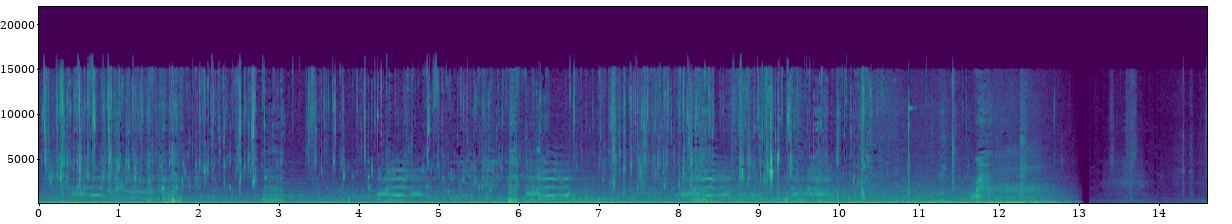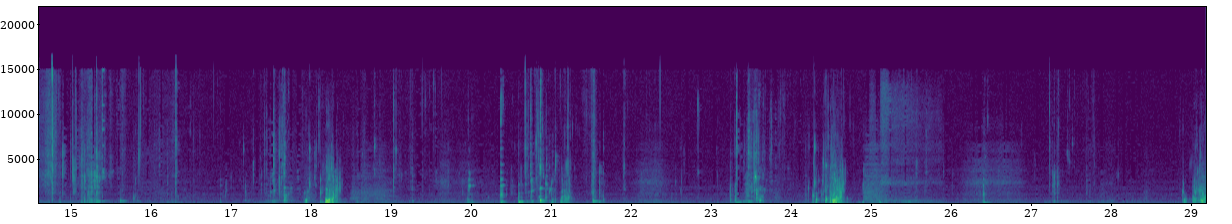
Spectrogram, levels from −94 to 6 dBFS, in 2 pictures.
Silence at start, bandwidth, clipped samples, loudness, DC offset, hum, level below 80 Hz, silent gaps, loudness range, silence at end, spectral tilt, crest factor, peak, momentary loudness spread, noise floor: 0 s; 16 kHz; under 0.1%; -31 LUFS; under 0.1%; none; -34 dBFS; 13.06-13.13 s; 18 LU; 0 s; -4.5 dB/octave; 28 dB; -2 dBFS; 21 LU; -68 dBFS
